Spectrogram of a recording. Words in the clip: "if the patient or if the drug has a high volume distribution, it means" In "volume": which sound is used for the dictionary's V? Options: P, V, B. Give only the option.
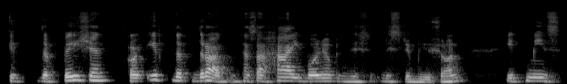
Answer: B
